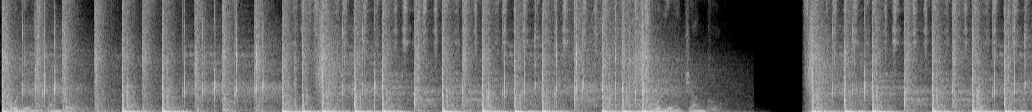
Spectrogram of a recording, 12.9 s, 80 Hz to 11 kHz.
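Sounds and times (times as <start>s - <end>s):
groovy stomp music logo: 0.0s - 8.3s, 10.0s - 12.8s.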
